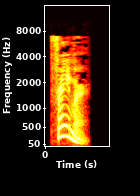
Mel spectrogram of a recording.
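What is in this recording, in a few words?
"framer", English, British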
